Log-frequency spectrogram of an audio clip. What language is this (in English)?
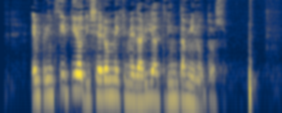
Galician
